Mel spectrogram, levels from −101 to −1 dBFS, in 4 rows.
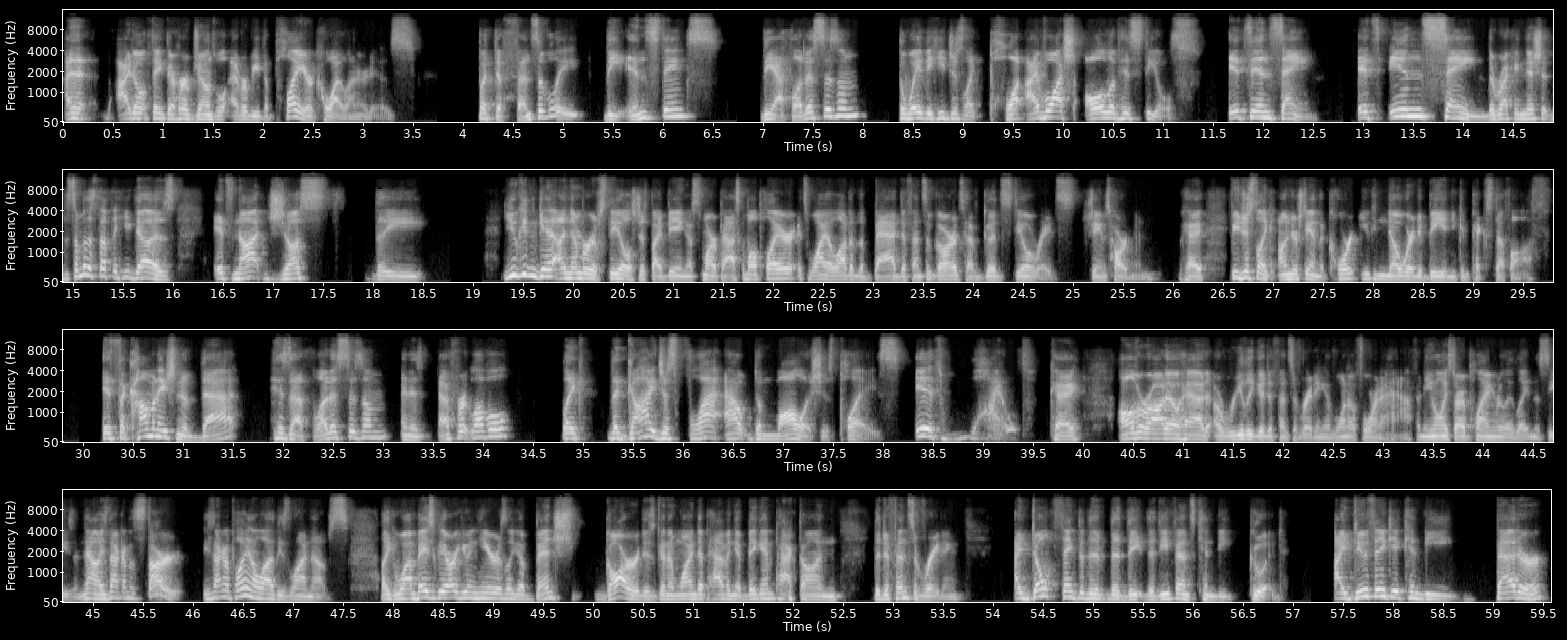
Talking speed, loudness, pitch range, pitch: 200 wpm, -21 LUFS, 125-180 Hz, 150 Hz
